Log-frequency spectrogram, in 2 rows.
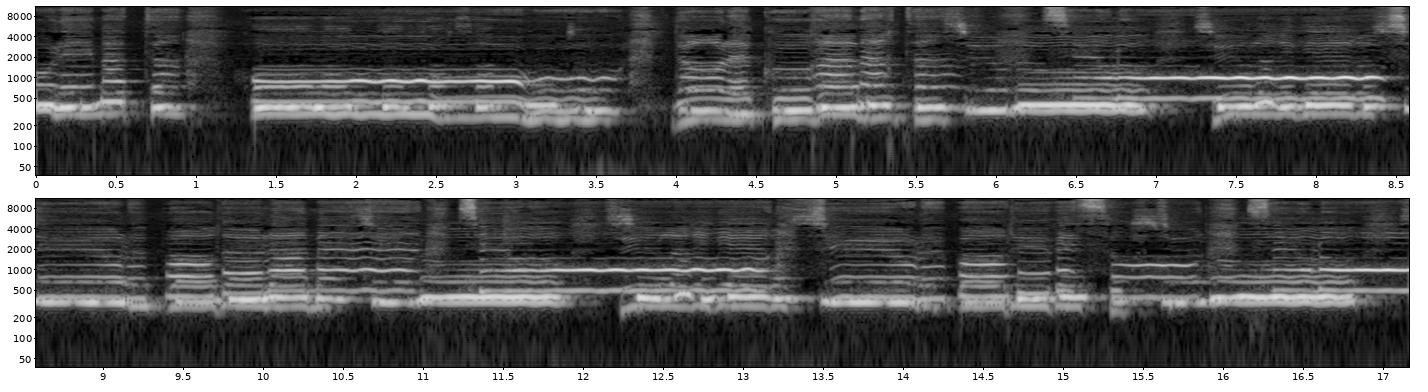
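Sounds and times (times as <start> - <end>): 
3 voices: 0.2 - 17.1.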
